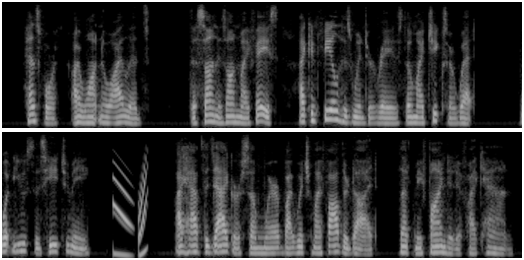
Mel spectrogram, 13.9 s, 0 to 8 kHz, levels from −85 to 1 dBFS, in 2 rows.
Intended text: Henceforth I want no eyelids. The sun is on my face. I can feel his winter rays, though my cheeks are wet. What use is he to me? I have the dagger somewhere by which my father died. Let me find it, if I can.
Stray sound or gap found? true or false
true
